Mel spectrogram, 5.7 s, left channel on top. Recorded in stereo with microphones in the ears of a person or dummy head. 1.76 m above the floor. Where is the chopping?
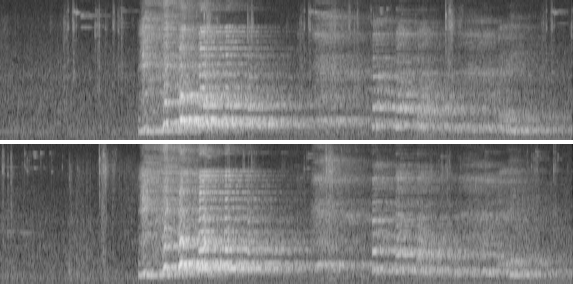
No chopping in this recording.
